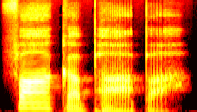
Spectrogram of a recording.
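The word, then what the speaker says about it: Whakapapa: You'll hear locals casually talking about places like Faka Papa, pronounced Faka Papa.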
